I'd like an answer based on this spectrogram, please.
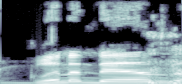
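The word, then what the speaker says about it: Clendenin: And I'm not really sure how you say it, if Glendinning or Glendenden or Glendenden. I'm not really sure. Just how you say it? Glendinning. Glendinning. Okay, and that particular place has been absolutely it's you can't even imagine.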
